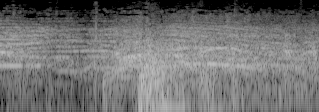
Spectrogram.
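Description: A wrestler slams heavily onto the ring mat with a loud thud.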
